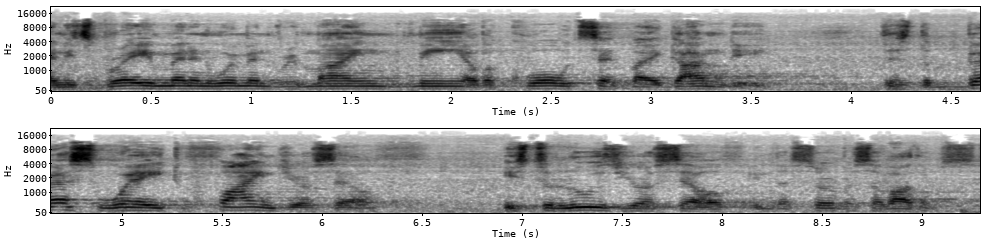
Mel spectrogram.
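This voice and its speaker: A man at medium pitch with a non-native accent, moderate pace and ordinary pitch variation, plus noticeable background noise and audible room echo. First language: not English. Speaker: motivational speaker. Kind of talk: rally speech.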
